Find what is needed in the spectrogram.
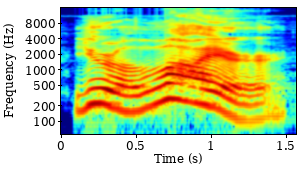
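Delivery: high, loud, drawn-out outrage; indignant mock accusation. Little brother confronting his lying sibling, indignant. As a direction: stretch it out like a wronged kid brother.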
